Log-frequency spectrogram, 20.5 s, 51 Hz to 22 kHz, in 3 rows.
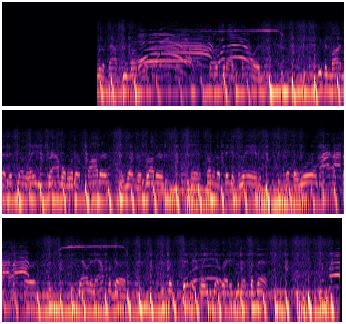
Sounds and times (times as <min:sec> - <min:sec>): Speech: 0:01.9 - 0:05.3, 0:06.3 - 0:14.4, 0:15.2 - 0:16.2, 0:17.0 - 0:19.0
Boat, Water vehicle: 0:01.9 - 0:20.4
Music: 0:01.9 - 0:20.4.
